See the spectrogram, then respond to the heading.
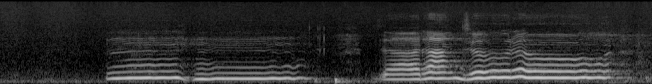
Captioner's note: vocalizes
